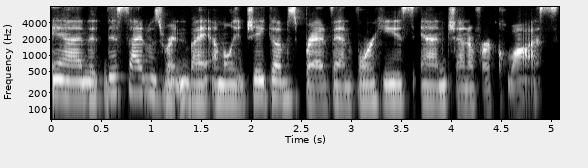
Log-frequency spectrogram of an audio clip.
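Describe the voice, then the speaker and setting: The speaker has a Midwestern accent and a moderate pace. There are hardly any pauses, and the pitch varies in an ordinary way. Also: woman, very deep, low pitch for a woman. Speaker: podcast co-host, fertility physician. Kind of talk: podcast discussion.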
